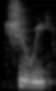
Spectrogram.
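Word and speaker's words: chui: describing it chewy leopard this one sounds the way it looks chewy just right for a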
